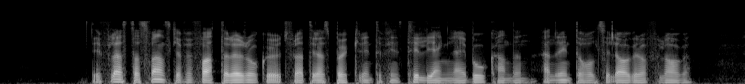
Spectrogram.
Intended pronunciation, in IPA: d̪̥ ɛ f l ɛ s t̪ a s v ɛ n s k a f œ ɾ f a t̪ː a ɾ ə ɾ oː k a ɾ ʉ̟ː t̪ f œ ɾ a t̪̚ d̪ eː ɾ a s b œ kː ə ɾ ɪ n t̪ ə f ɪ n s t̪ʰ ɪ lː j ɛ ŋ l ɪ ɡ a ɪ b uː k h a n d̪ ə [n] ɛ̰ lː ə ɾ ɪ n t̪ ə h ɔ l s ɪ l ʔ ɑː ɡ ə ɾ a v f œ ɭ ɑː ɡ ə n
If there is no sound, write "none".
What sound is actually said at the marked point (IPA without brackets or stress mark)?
n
